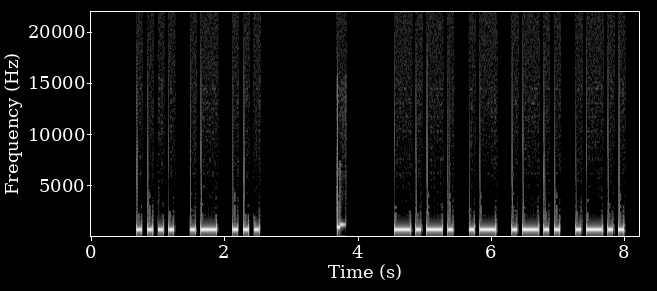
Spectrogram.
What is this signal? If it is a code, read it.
Morse code, heard as a keyed tone, about 15 wpm, 700 Hz. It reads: HAS CALL
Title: Sentences from Top 100 Words - New Word Drill - 15wpm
